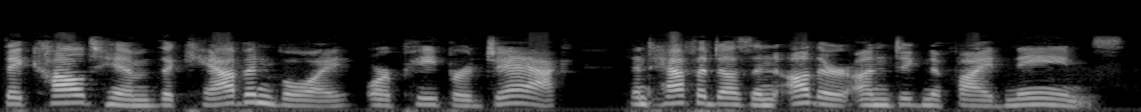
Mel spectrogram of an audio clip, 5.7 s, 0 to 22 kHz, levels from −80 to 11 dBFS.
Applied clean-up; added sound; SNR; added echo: none; none; none; none.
